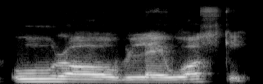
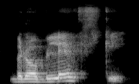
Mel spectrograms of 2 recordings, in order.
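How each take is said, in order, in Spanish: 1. El apellido empieza con sonido de W. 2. El apellido empieza con sonido de V. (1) "decirlo con W, Uroblewski, pues está muy difícil" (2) "si ustedes lo transforman al sonido fonético de V"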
